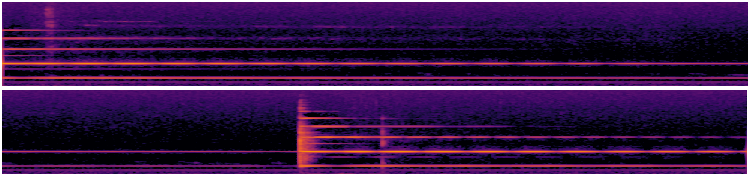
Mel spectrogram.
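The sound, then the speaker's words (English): A meditation bell rings out at the start of a guided meditation from Thich Nhat Hanh's Blooming of a Lotus, with a sustained, shimmering tone that slowly fades, then is struck again and blooms back to full loudness, its pulsing hum wavering gently. No voices. “So if you want to take a moment to make yourself comfortable, we'll start with three sounds of the bell and the usual settling in introduction.”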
